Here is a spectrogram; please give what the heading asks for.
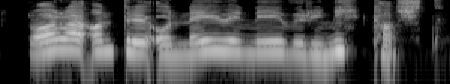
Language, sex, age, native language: Icelandic, male, 12, Icelandic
